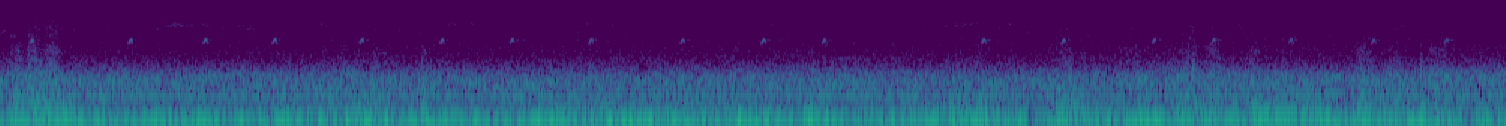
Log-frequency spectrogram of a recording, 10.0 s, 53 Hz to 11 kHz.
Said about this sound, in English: And I think I hear a crossbill. I think I did hear a crossbill calling. I do hear a type 2 crossbill calling from down the hill.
